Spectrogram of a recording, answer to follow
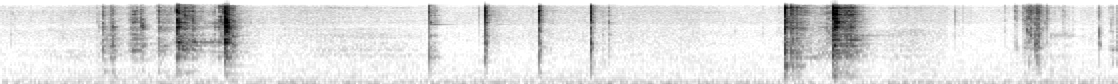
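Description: Sharp clicks and light taps of hands working items at a mess-kit pot set on a camp stove: a cluster about half a second in, single ticks over the next second and a half, another cluster about three seconds in, and a few more near the end.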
